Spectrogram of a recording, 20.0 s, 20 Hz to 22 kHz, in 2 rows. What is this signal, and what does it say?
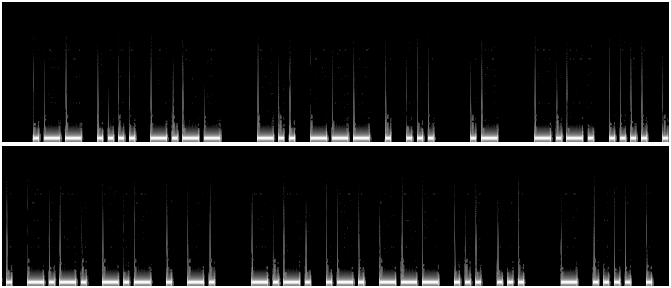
Morse code, heard as a keyed tone, about 15 wpm, 700 Hz. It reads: WHY DOES A CHICKEN CROSS THE
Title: Sentences from Top 1000 Words - Review Part 5 - 15wpm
